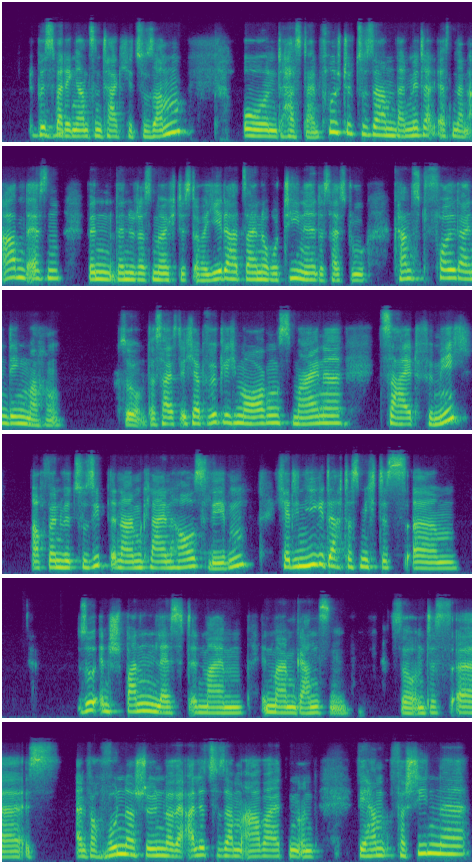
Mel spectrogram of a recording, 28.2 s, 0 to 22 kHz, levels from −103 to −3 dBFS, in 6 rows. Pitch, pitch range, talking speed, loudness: 190 Hz, 170-210 Hz, 185 wpm, -19 LUFS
